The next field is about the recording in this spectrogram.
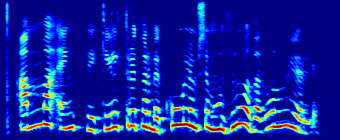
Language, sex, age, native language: Icelandic, female, 60-69, Icelandic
